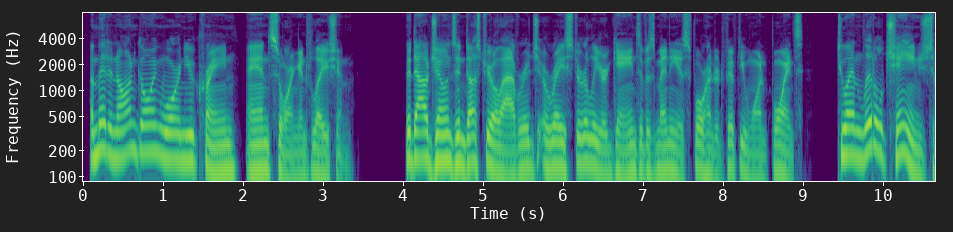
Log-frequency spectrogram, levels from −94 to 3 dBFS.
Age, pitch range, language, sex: 40-59, 110-150 Hz, English, male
